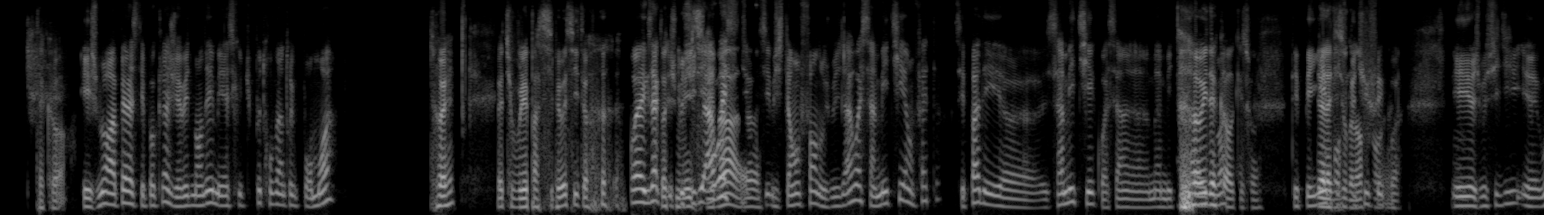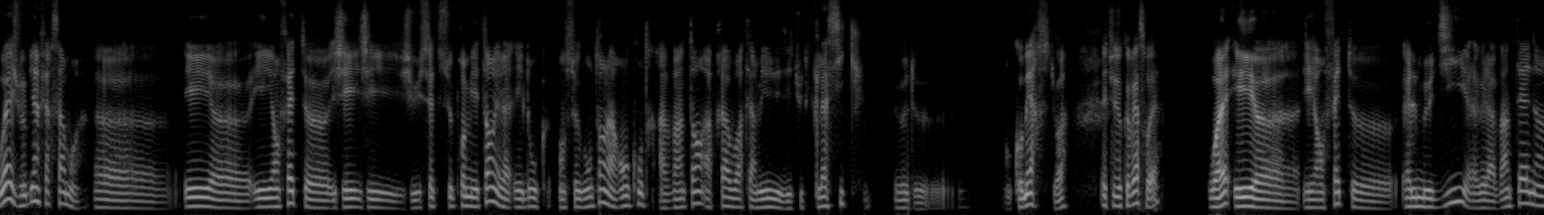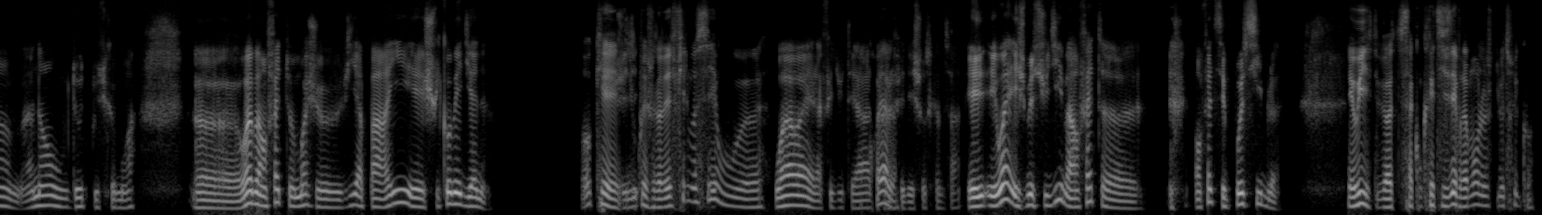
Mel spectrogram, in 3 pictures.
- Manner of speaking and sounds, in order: stressed: "moi"; chuckle; laughing while speaking: "Ah"; tapping; stressed: "commerce"; chuckle
- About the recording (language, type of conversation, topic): French, podcast, Peux-tu raconter une rencontre qui a changé ta vie ?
